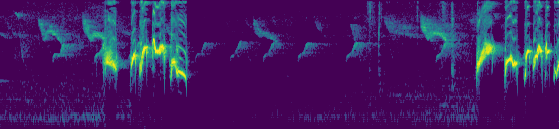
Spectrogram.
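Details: Red-whiskered bulbul morning lure song for training caged birds, double twisting style: two loud, jumbled phrases of slurred whistles about three and a half seconds apart, with a series of thin, high down-slurred notes from another bird in between.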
